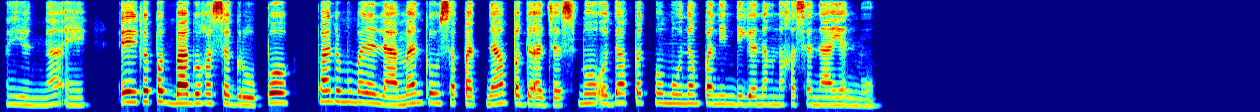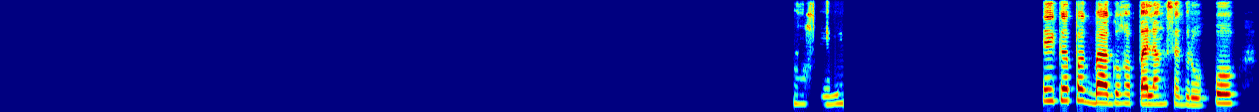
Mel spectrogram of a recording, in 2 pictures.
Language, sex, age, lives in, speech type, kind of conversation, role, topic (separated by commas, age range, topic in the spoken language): Filipino, female, 20-24, Philippines, read, expert-assistant, asker, Sa dami ng payo at gabay, paano mo pipiliin ang tamang paraan ng pag-organisa ng negosyo na swak sa iyong personalidad at resources?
